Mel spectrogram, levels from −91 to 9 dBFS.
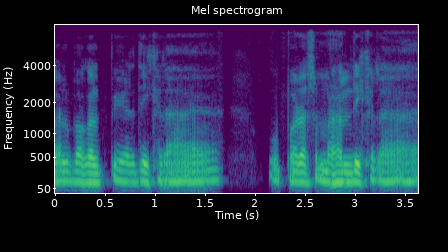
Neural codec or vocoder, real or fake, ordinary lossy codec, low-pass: vocoder, 22.05 kHz, 80 mel bands, WaveNeXt; fake; none; 7.2 kHz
